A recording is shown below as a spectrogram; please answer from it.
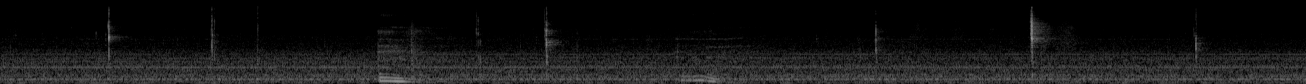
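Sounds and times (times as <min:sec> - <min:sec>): low room hum: 0:00.0 - 0:13.0
wet mouth clicks: 0:01.0 - 0:01.3, 0:04.7 - 0:05.7, 0:10.2 - 0:10.5, 0:11.9 - 0:12.2
person humming: 0:03.8 - 0:04.5, 0:06.7 - 0:07.6.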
